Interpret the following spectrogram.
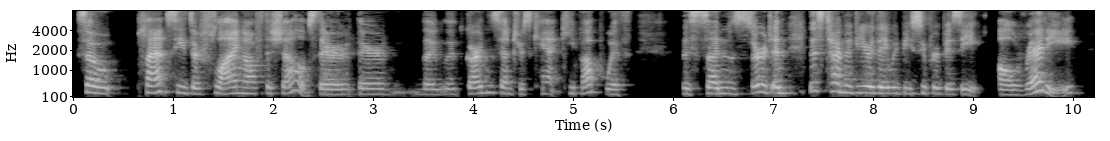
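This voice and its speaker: A middle-aged woman co-hosting a casual video-call chat, agreeable and quick to laugh. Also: medium pitch. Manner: chatty, agreeable, laughs often. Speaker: co-host of essential oils show.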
